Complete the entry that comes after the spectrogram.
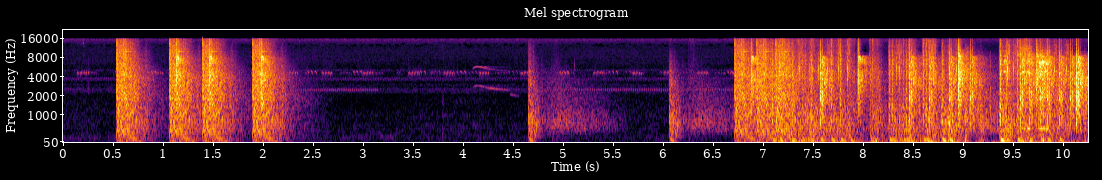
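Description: A support gunner fires in Arma 3: three loud bursts, a pause, two more shots, then a long sustained stretch of rapid automatic fire, with insects chirping faintly between shots.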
